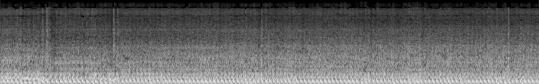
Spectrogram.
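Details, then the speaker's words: Riding mower engine after its surging idle was fixed by turning the idle adjustment screw: it now idles smoothly at an even, low putter with no rise and fall in speed. Steady idle. "So, as you can hear, it has a crazy surging idle, which is literally as easy as turning this one idler adjustment screw. And now it's running perfectly."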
